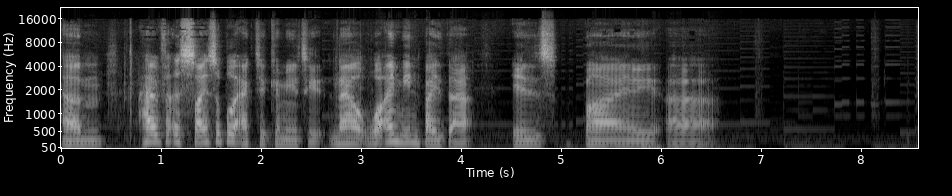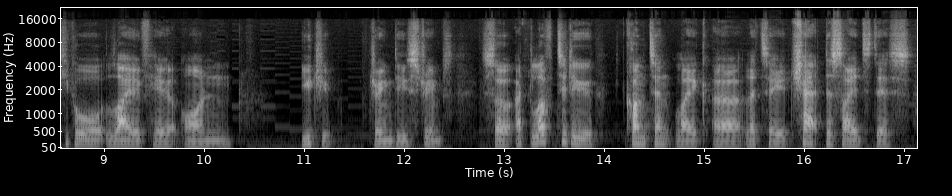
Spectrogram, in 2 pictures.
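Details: Mild stuttering in a dyslexic man with slower processing speed, who says he somewhat stutters or changes what he wants to say mid-sentence.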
